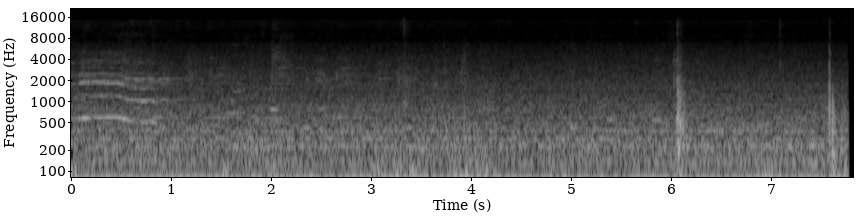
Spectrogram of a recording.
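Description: A ceiling fan whirs and hums steadily.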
